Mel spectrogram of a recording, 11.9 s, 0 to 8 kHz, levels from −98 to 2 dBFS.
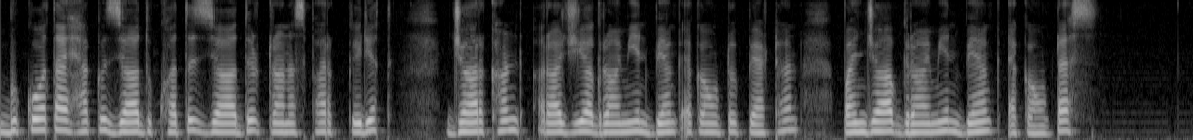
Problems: constant background noise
